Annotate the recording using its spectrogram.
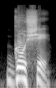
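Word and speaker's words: gauche: यह थोड़ा ट्रिकी है। इसे पढ़ते हैं गोशे।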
